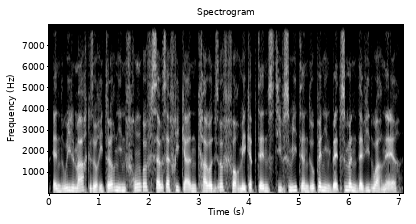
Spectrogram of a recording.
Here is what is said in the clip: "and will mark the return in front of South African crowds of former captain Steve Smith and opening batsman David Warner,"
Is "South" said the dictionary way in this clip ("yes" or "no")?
no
